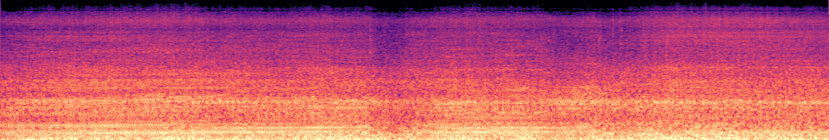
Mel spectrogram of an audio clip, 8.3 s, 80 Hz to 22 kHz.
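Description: A GasGas ES 700 motorcycle engine drones loudly and steadily while being ridden, a constant up-close roar mixed with wind rush, with a brief dip in intensity partway through.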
